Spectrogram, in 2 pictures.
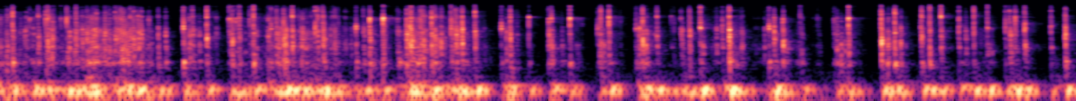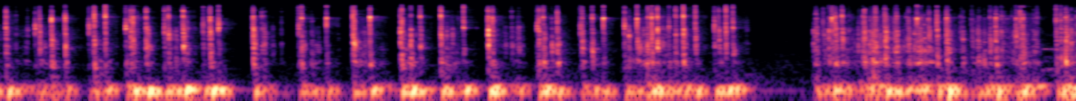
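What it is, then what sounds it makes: Plastic computer keyboard being typed on. Long nails and fingertips type on a black plastic desktop keyboard, at times pressing keys with one finger. A rapid, steady stream of short, bright plastic clicks and taps rides over a constant low hum. The typing pauses briefly near the end before resuming.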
